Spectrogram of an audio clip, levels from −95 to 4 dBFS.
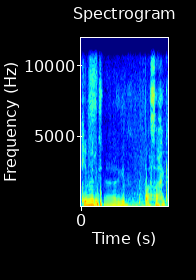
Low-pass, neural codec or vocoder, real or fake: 10.8 kHz; none; real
